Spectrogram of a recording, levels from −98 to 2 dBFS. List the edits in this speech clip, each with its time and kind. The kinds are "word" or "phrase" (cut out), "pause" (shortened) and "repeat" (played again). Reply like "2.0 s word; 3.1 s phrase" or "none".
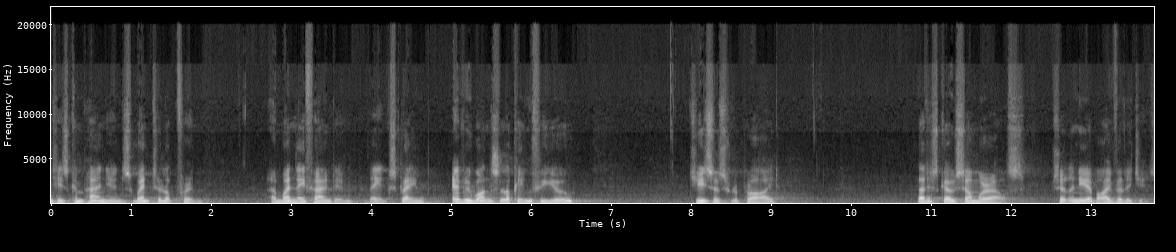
4.9 s pause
